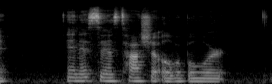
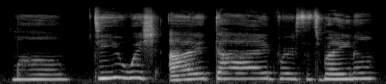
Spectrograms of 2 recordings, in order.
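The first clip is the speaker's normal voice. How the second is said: slow, higher-pitched mock son; imitated needy son; 7 semitones higher, slower than usual. Son asks mom about sister, slow high imitation. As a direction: draw the question out in a high voice.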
